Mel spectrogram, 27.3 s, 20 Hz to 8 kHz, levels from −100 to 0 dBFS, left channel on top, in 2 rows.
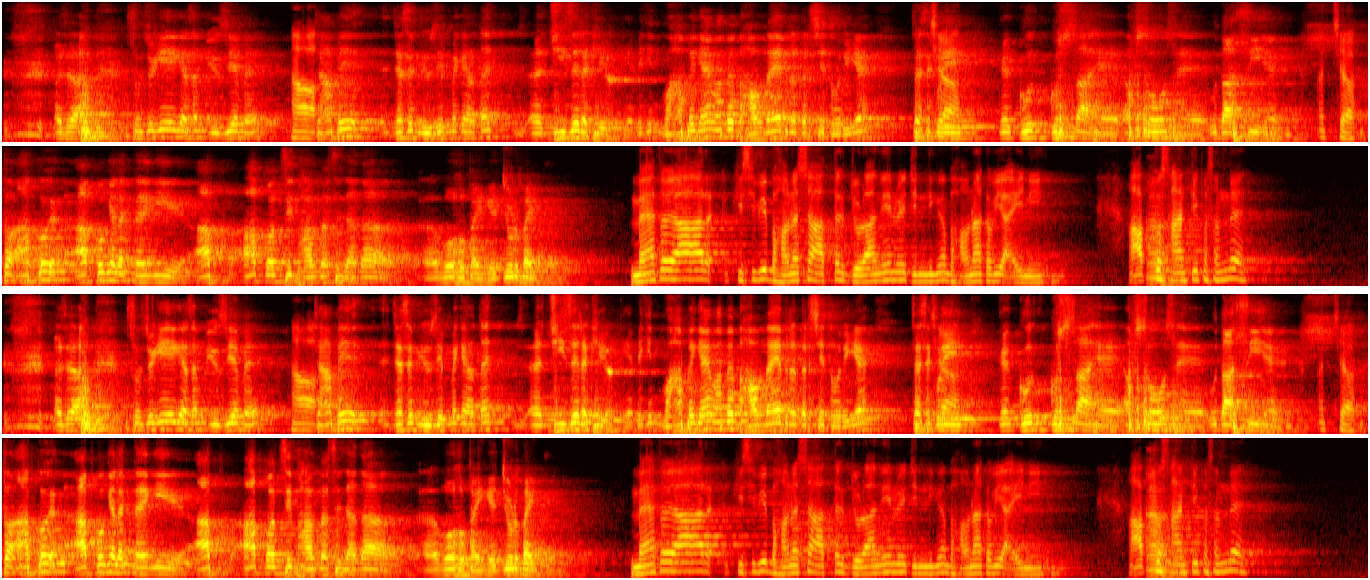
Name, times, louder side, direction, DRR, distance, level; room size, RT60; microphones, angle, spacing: voice 1, 0.0-2.6 3.1-8.7 9.1-9.6 10.0-13.3 13.7-19.3 25.1-25.3, right 2 dB, 45° right, 5 dB, 2.2 m, -30 dB
voice 2, 13.1-13.5 19.9-24.2 24.8-26.1, left 2 dB, 20° left, 10 dB, 0.7 m, -34 dB
25.5 x 21.0 x 9.1 m, 1.4 s
head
